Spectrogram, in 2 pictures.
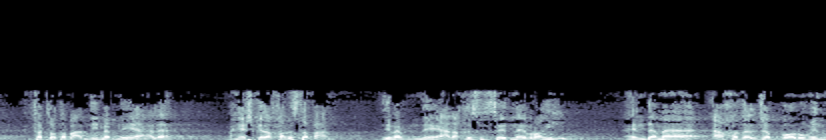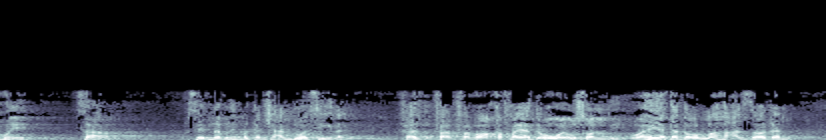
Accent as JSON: {"language": "Arabic", "country": "Egypt", "said": "احنا عندنا في مصر هنا"}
